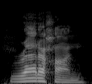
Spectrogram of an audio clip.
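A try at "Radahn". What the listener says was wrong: It's probably a silent H. Radin. Radon. Radon. You don't have to say them exactly.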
